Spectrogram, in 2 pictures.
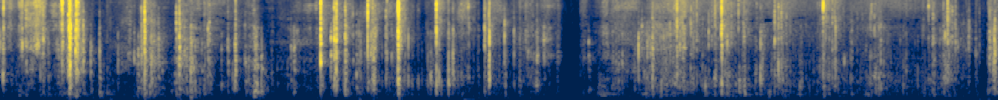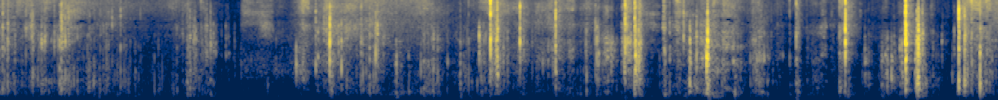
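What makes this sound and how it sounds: An open glossy paper magazine has its crumpled pages unfolded, smoothed and turned by fingertips. Bright, dense crinkling and rustling come in bursts, with sharp crackles and brief quieter gaps, and nothing in the low end.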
